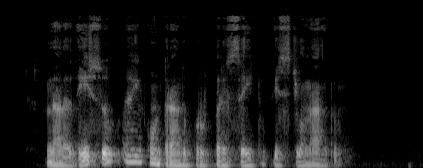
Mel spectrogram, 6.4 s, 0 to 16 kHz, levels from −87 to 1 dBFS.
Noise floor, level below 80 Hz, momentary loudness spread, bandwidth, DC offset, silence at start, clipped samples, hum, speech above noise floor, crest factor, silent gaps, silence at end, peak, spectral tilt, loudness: -81 dBFS; -42 dBFS; 12 LU; 11.5 kHz; under 0.1%; 0.7 s; under 0.1%; none; 49 dB; 20 dB; none; 1.25 s; -14 dBFS; -7 dB/octave; -33 LUFS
